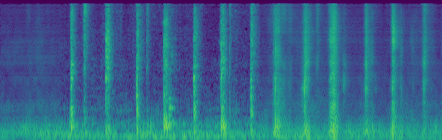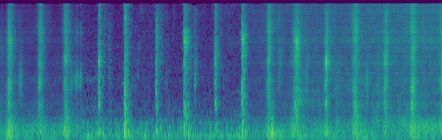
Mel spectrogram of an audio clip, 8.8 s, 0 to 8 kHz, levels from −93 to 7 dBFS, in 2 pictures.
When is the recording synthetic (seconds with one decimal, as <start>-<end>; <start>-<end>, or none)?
0.0-0.6; 2.6-5.2; 6.9-8.8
